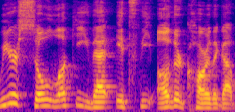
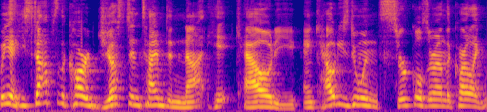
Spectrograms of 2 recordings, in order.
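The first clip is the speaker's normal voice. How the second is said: ordinary talk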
